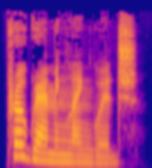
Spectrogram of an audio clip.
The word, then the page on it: programming language: American English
